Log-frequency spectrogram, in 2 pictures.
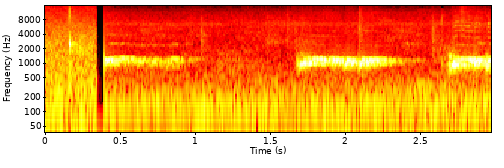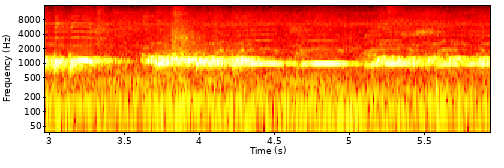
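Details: Local wild-type zebra dove (perkutut) in gacor, the third-stage song of a settled, unafraid bird with long bouts: rolling, trilled coo phrases held at one steady mid pitch, five bursts separated by short pauses.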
